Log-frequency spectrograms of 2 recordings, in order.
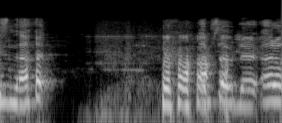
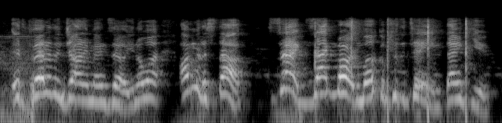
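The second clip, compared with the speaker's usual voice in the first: normal talking voice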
